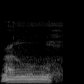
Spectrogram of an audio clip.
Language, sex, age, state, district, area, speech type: Assamese, male, 60+, Assam, Dibrugarh, rural, spontaneous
